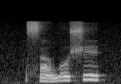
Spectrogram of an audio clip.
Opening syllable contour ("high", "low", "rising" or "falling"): low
